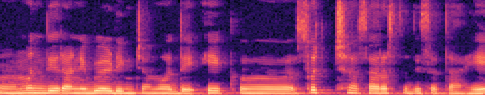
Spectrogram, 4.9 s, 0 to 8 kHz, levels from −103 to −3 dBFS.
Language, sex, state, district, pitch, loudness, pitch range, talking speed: Marathi, female, Maharashtra, Pune, 185 Hz, -14 LUFS, 175-195 Hz, 150 wpm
